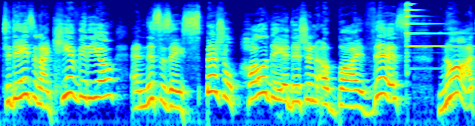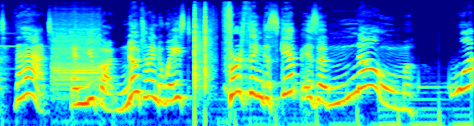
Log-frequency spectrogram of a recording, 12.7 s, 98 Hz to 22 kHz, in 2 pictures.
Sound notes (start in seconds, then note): 5.5 bell dings; 7.0 buzzer buzzes; 8.9 hands clap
